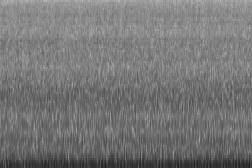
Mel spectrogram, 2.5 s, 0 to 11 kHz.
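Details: Porsche 911 3.2 Carrera flat-six after replacing engine speed, TDC and cylinder head temperature sensors plus new coil; smooth, even low idle pulse with no stumble, tick or miss: normal idle after repair.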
